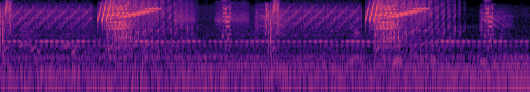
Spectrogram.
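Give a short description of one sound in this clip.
A bright electronic chime sparkles twice.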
